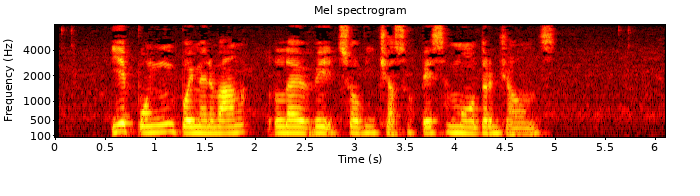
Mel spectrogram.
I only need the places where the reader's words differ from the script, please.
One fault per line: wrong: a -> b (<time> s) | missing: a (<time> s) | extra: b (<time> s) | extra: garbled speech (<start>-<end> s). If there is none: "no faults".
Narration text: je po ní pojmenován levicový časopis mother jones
no faults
